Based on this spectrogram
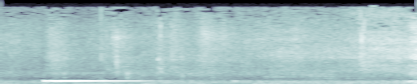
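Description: A parliament chamber's voting bell sounds before a vote on a bill: one steady, mid-pitched tone lasting under a second that fades into a low background hum.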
